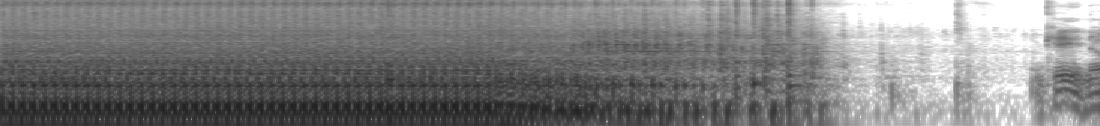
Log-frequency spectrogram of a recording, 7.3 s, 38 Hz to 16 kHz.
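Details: Briggs & Stratton Vanguard V-twin (title says 20 hp), first start after head gasket and cylinder head replacement and oil cooler install: slightly rough at first, then a steady even beat with no knocks or misses; runs healthy.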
